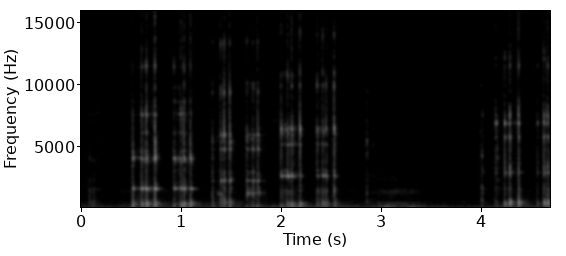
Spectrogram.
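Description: A small rainbow toy xylophone with painted metal bars on a wooden frame is held upright in both hands while fingertips and nails tap and flick the metal bars. The result is a quiet, irregular string of short, bright clinks with a tone near 1.6 kHz and high overtones, each dying away almost at once, over a soft low rumble.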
